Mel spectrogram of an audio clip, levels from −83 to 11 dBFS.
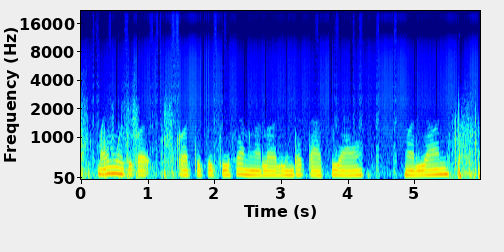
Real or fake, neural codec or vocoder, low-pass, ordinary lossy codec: real; none; none; none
